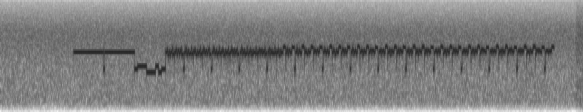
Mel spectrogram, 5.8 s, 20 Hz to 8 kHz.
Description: SSTV (slow-scan television), Scottie S2, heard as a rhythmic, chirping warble, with radio hiss and a squelch burst at the end.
